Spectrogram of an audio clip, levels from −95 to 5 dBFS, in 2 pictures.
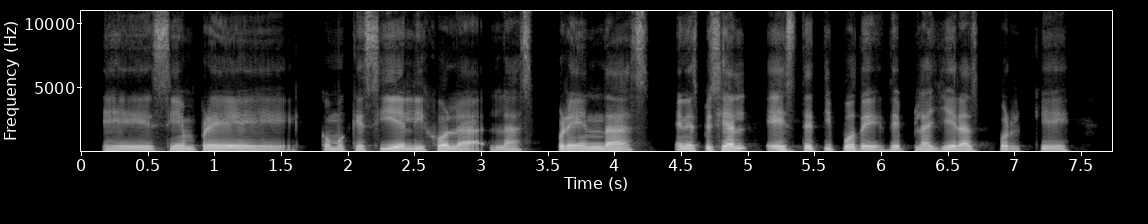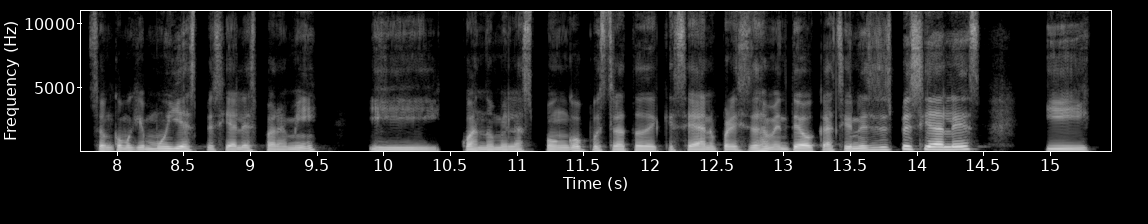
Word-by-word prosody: eh, 115 -1 -2
siempre 125 -2 0
como 120 0 -4
que 125 +2 -4
sí 130 +2 +1
elijo 130 +1 +2
la 120 -3 0
las 115 0 -6
prendas, 135 +7 +1 0.2
en 130 - +1
especial 155 +5 +2
este 150 +1 +1
tipo 140 +1 0
de 115 -3 0
de 115 - -1
playeras 120 +5 -1
porque 110 -3 -5 0.3
son 125 - -2
como 125 +1 0
que 120 0 -2
muy 135 +3 +3
especiales 125 -2 -1
para 115 -2 -2
mí 130 +9 -2 0.3
y 110 -3 -2
cuando 115 0 +1
me 110 0 0
las 110 0 -3
pongo, 120 +5 0
pues 140 -3 -2
trato 120 +1 0
de 115 -2 +2
que 100 - -11
sean 115 0 +1
precisamente 120 +3 +2
ocasiones 135 +5 +2
especiales 215 +3 +4 0.5
y 125 -2 0
125 Hz, 145 wpm, -24 LUFS, 115-135 Hz, 0.5 s, especiales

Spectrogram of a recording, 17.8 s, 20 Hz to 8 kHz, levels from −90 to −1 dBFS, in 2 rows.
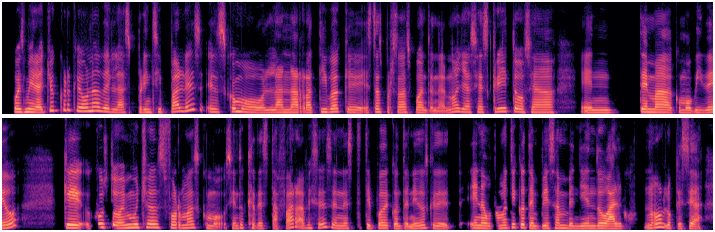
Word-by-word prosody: Pues 205 -1 +4
mira, 200 -4 +5
yo 295 +11 -4
creo 345 -1 -4
que 265 - 0
una 275 +2 +3
de 235 -4 +2
las 180 -1 -2
principales 215 - -2
es 210 0 -2
como 190 -7 +1
la 175 +1 0
narrativa 180 +5 +1
que 175 -5 -3
estas 200 +4 -2
personas 185 -2 -3
puedan 175 -1 0
tener, - - -4
¿no? 215 +5 -2
Ya 200 -3 0
sea 190 0 -3
escrito, 225 +4 0
o - - -1
sea, 180 -1 -1 0.3
en 165 -1 -2 0.2
tema 185 -4 +4
como 165 0 -1
video, 185 - +1 0.5
que 210 -2 +7
justo, 255 -6 +2
hay 195 - +2
muchas 235 0 +2
formas 210 +2 0
como 175 -3 -4
siento 185 +3 -4
que 205 - -3
de 175 - -3
estafar 175 - -2
a - - +1
veces 225 +7 -3
en 180 -4 -2
este 180 - -7
tipo 190 0 -1
de 190 - +1
contenidos 175 +4 -1
que 175 -5 -3 0.2
en 190 - +1
automático 190 +6 +1
te 180 - +1
empiezan 180 +2 -1
vendiendo 175 +2 +1
algo, 165 0 +3
¿no? 260 +2 +2
Lo 195 -4 -2
que 160 - -4
sea, 170 +1 0
190 Hz, 190 wpm, -24 LUFS, 175-215 Hz, 0.5 s, que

